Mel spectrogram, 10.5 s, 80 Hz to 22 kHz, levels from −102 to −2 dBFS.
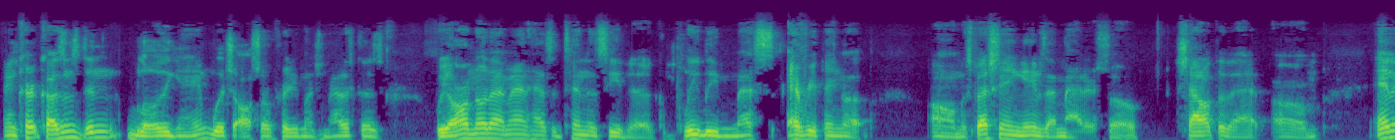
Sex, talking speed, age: male, 225 wpm, 20-39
